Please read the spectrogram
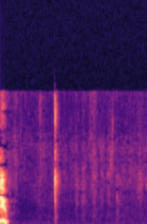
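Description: Faint scratching of a liquid glue bottle's applicator tip drawn in a wavy line across cardstock, with one sharp click about a second in.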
